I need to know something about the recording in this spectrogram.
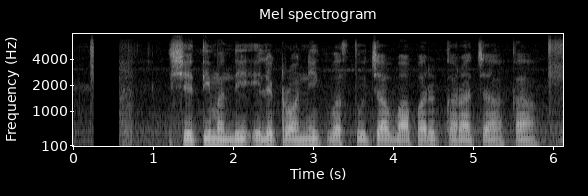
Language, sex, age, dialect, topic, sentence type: Marathi, male, 18-24, Varhadi, agriculture, question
